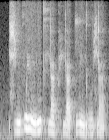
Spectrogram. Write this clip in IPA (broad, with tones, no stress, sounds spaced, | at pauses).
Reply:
ɕ i˧˥ ŋ f w e˥˩ ɪ̯ n̪ i˥ ŋ t̪ʰ j ä˧˥ pʰ j ä̰˨˩ t̪ u˥˩ n̪ j o˥ ʊ̯ ɕ j ä˨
